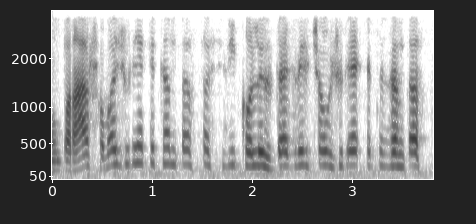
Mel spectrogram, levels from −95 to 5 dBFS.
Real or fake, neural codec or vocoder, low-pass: fake; codec, 24 kHz, 6 kbps, HILCodec; 3.6 kHz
